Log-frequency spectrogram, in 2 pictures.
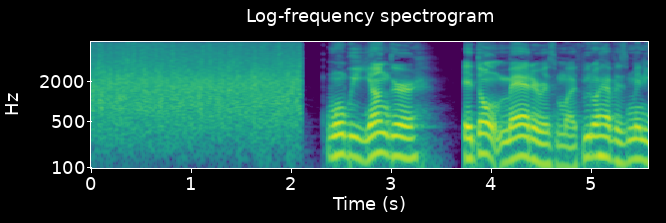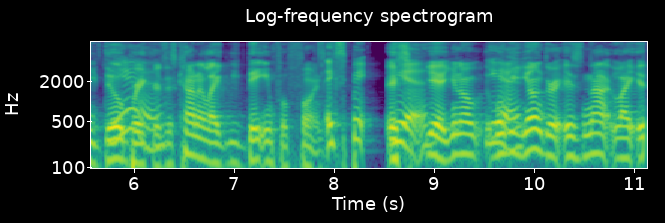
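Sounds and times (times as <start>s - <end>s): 
applause: 0.0s - 2.2s
speech: 2.4s - 11.1s.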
